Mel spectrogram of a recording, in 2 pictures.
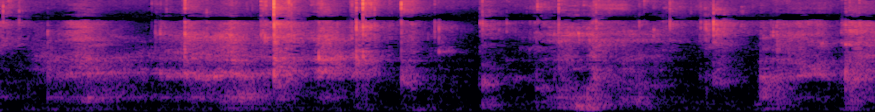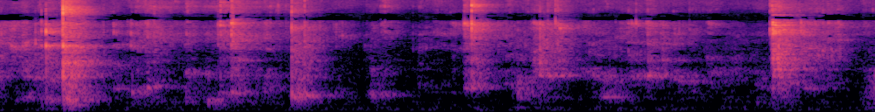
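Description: A person chewing fufu and chicken close to the microphone: irregular soft smacks and clicks of the mouth and lips.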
